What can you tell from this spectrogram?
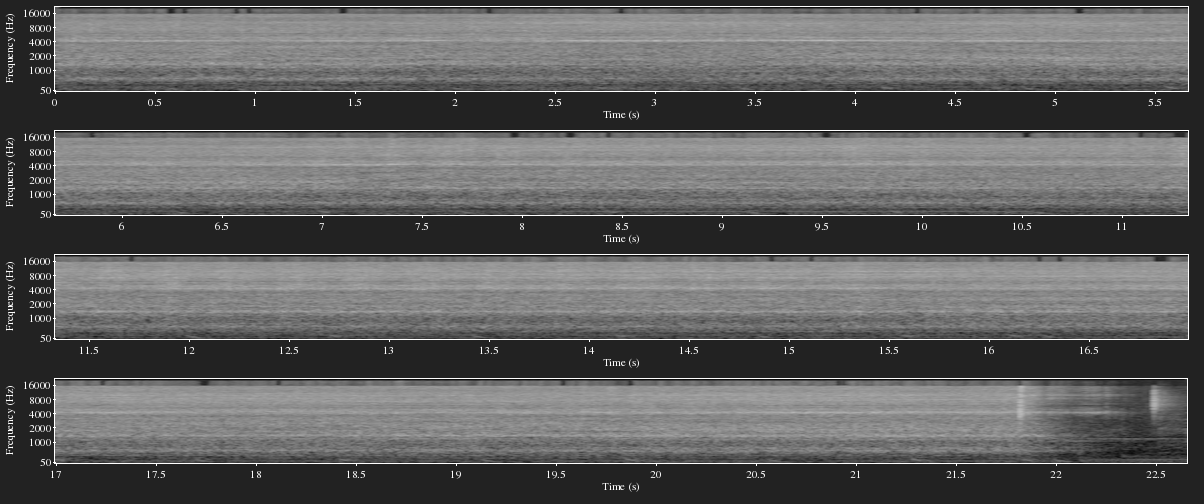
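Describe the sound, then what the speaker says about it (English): A craft heat gun blows steadily to dry paint on a Lhasa Apso painting, a loud continuous whirring hiss that runs unbroken and close for over twenty seconds before cutting off at the end. "I'm going to use a craft gun to dry this area"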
